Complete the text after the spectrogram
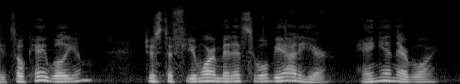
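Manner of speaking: put-on calm, controlled, soothing tone. Retelling a grandfather calming a screaming little boy, imitating a calm voice. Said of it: "the grandfather calmly say".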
